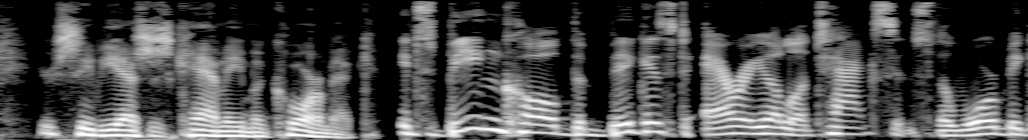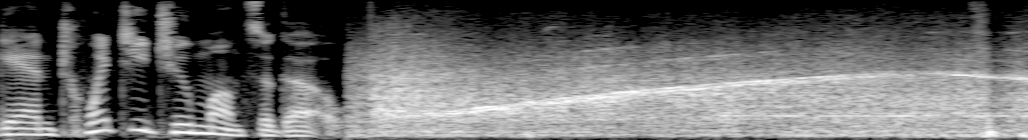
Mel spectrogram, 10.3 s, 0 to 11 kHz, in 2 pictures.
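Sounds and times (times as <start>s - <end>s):
broad wash of noise: 0.0s - 10.2s
speech: 0.2s - 7.8s
air raid sirens wailing: 6.9s - 10.2s.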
